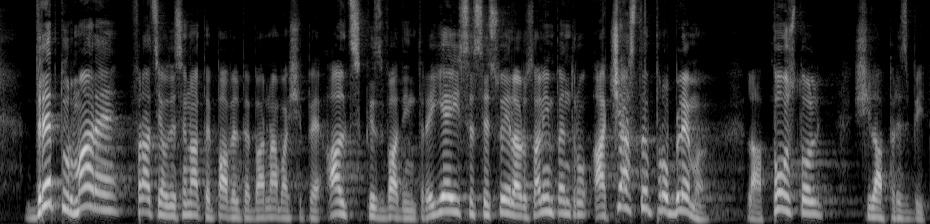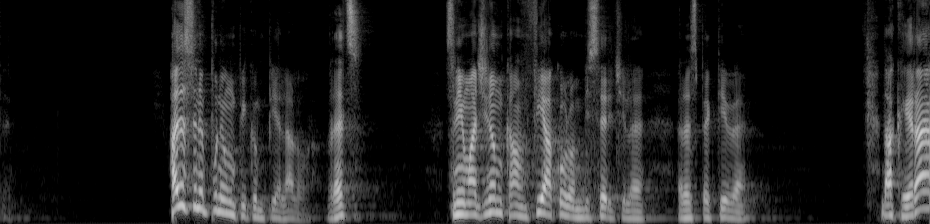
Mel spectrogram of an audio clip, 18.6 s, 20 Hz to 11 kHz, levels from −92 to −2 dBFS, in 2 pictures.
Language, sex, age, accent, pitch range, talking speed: Romanian, male, 30-49, native, 135-205 Hz, 160 wpm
